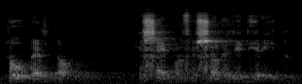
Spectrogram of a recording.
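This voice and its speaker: An older man, a priest, giving an impassioned talk to young people with a hoarse voice, swinging between shouting and hushed, near-whispered asides. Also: unhurried, recorded from a distance. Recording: echoey hall with long reverb.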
